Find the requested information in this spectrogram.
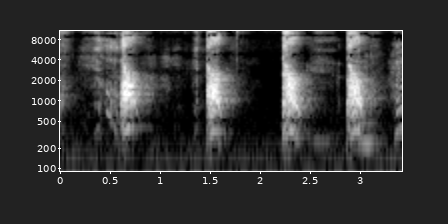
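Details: Hungry Mexican Chihuahua giving four sharp, short barks spaced roughly three-quarters of a second apart, each a clipped burst over a faint low hum.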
